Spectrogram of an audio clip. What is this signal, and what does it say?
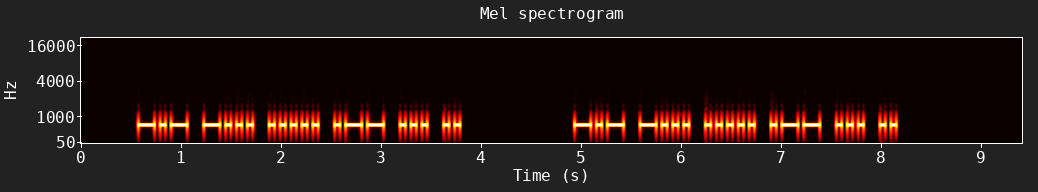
Morse code, heard as a keyed tone, about 22 wpm, 700 Hz. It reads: KB5WSI KB5WSI
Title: USA Call Signs - 6 Characters - Repeated 3x - 22wpm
